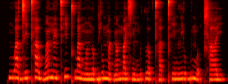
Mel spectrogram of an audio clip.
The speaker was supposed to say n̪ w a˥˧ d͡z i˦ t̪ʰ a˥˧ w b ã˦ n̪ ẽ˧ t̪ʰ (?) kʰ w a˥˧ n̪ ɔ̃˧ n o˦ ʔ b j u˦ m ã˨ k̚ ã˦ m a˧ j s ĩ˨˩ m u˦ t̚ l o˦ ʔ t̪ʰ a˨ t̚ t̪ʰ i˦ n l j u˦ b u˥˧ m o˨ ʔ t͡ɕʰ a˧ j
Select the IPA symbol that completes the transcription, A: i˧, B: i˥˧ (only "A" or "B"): B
